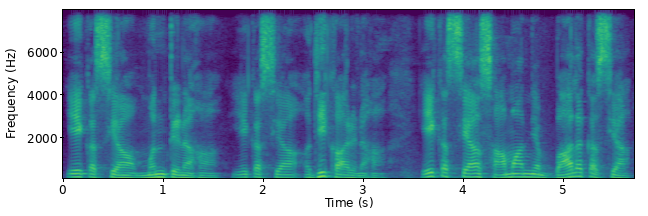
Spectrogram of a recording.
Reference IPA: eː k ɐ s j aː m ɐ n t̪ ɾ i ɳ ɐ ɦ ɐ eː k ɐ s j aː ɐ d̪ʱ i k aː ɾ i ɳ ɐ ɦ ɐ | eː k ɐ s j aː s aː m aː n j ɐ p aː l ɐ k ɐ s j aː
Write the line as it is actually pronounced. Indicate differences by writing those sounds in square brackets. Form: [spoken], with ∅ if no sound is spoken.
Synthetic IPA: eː k ɐ s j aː m ɐ n t̪ ɾ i ɳ ɐ ɦ ɐ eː k ɐ s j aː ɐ d̪ʱ i k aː ɾ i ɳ ɐ ɦ ɐ | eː k ɐ s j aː s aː m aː n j ɐ [b] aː l ɐ k ɐ s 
